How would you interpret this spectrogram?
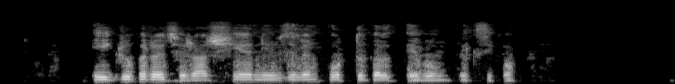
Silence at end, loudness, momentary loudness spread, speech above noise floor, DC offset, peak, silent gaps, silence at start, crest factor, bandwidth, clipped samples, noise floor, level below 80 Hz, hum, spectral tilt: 1.6 s; -18 LUFS; 12 LU; over 72 dB; under 0.1%; -2 dBFS; none; 0.95 s; 18 dB; 7.8 kHz; under 0.1%; under -90 dBFS; -64 dBFS; none; -5 dB/octave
